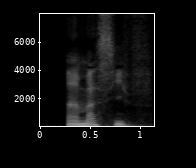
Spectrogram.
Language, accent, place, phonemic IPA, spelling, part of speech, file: French, France, Paris, /ma.sif/, massif, noun / adjective, Fr-massif.ogg
- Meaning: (noun) massif; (adjective) massive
